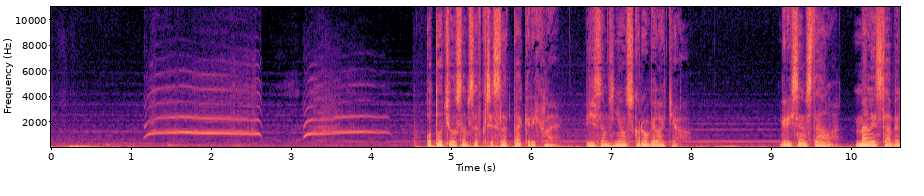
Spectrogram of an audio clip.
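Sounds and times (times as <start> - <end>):
woman screaming: 1.2 - 4.3
speech: 4.7 - 8.0, 9.1 - 10.6.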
